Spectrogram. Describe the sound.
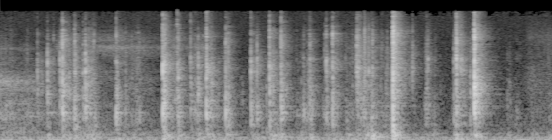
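Fingers type notes on a computer keyboard at a hotel check-in desk: a quick, irregular run of soft clicks with a few sharper key strikes and no talking.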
